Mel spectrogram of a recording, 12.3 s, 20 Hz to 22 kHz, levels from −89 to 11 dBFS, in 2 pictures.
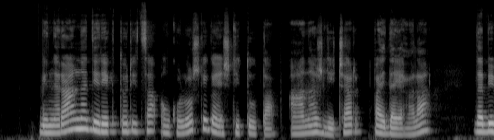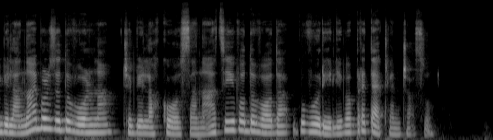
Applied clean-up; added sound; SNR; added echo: neural mask model DeepFilterNet 3.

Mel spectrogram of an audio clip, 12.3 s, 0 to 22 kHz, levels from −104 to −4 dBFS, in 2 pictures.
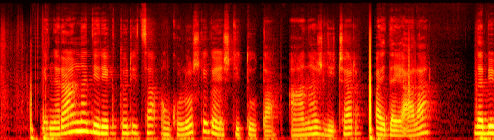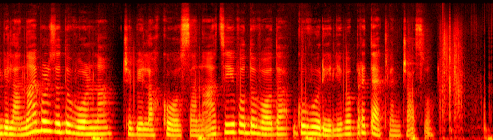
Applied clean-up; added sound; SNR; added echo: neural mask model RNNoise.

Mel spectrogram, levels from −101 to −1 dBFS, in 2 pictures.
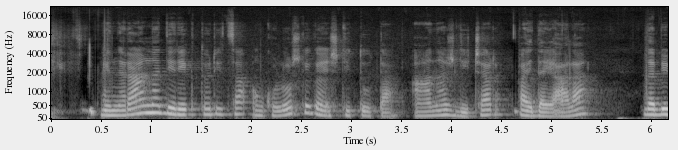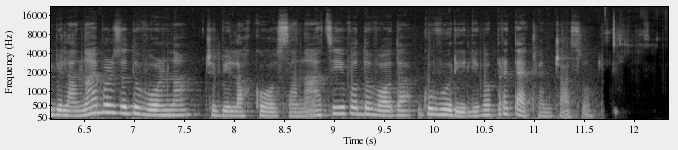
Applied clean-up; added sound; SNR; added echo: neural mask model Resemble Enhance denoiser.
